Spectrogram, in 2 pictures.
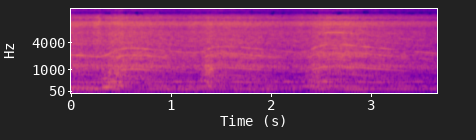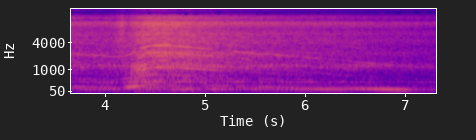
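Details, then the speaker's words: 1996 Ford Mustang Cobra Convertible, 81,000 miles, nearly stock, serviced: sharp throttle blips rising quickly and falling back to a smooth idle, with strong airbox intake rush; a healthy, crisp-revving engine. "listen to that listen that air box suck the air"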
